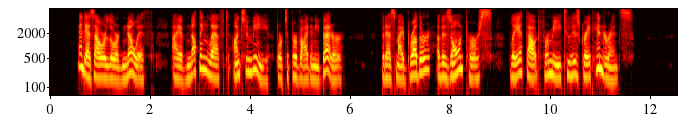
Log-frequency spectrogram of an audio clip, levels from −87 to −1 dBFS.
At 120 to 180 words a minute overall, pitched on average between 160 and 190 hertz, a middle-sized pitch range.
Yes: average, 160 wpm; medium, 185 Hz; average, 4.3 semitones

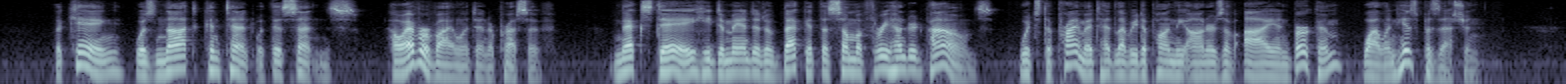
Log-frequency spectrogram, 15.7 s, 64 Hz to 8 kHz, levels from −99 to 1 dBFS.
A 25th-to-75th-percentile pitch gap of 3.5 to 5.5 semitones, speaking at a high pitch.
No: average, 4.1 semitones; low, 125 Hz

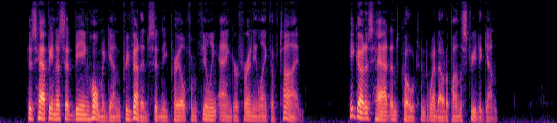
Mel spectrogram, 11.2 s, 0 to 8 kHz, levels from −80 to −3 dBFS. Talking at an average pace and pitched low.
Yes: average, 160 wpm; very low, 90 Hz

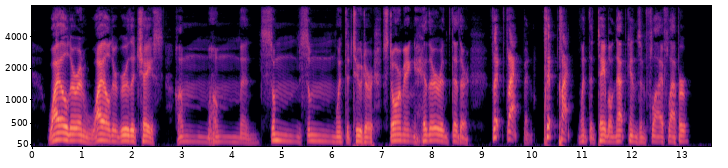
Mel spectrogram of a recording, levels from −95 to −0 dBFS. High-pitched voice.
No: low, 115 Hz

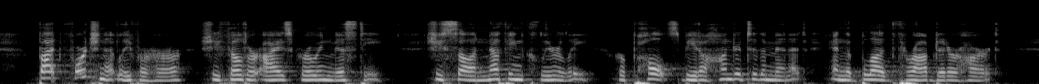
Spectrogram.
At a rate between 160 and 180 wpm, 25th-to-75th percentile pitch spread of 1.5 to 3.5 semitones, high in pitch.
Yes: average, 165 wpm; average, 2.9 semitones; high, 210 Hz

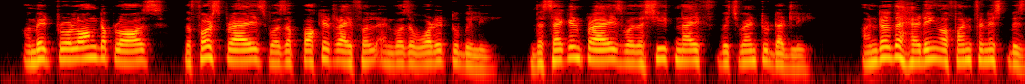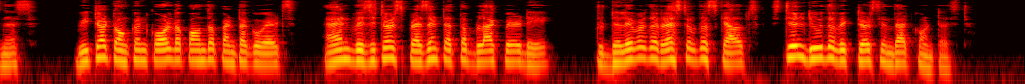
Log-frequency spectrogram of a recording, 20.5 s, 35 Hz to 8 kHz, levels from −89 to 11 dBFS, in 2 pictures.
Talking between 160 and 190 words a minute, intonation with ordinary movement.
Yes: average, 175 wpm; average, 3.3 semitones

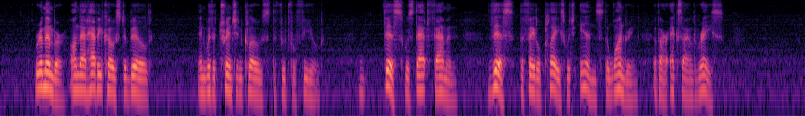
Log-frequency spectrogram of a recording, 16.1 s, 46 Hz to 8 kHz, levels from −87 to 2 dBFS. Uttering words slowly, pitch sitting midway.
No: slow, 115 wpm; low, 130 Hz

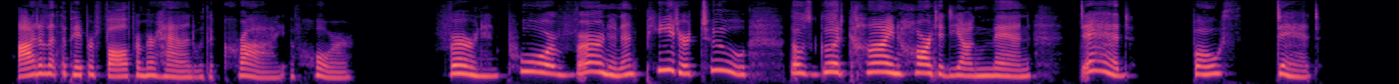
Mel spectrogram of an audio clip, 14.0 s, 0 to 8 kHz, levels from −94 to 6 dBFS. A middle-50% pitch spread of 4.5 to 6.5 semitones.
Yes: wide, 5.5 semitones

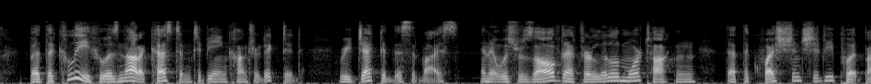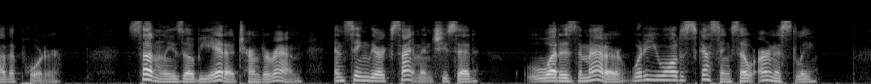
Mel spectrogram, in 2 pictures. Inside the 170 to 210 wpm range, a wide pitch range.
Yes: average, 180 wpm; wide, 6.0 semitones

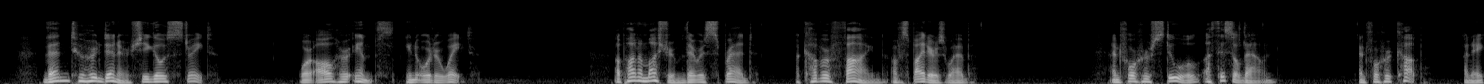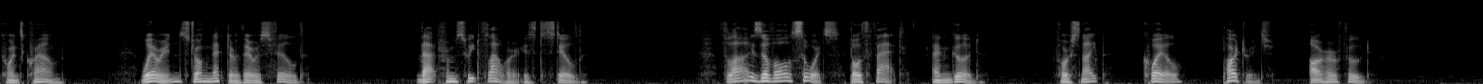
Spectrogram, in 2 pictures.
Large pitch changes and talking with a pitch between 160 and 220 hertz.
No: wide, 7.0 semitones; low, 105 Hz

